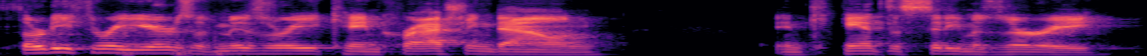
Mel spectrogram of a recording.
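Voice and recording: A man speaks at a moderate pace with fairly low pitch and ordinary pitch variation. His tone is fairly bright, and audible room echo surrounds it.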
